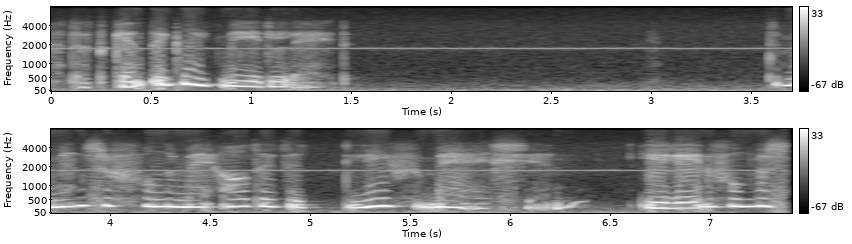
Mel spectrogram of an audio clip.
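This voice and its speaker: Wounded insecure woman, creaky voice, intimate confessional radio play monologue, dull recording, faint noise. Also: a little high.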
